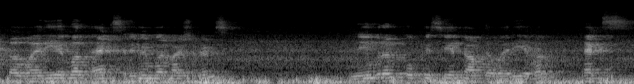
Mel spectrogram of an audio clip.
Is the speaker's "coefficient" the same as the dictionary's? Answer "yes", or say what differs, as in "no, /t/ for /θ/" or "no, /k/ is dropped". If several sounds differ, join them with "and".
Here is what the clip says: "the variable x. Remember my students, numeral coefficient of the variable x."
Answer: no, /s/ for /ʃ/ and /l/ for /n/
